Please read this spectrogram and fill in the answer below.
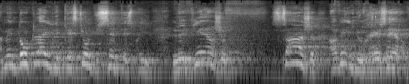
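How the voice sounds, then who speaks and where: Over noticeable background noise and audible room echo, a man with a high pitch speaks very slowly with lively intonation and long, frequent pauses. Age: 60s. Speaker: evangelist preacher. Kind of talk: sermon. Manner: repetitive, emphatic.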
